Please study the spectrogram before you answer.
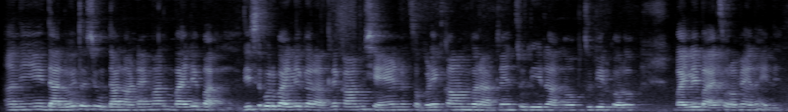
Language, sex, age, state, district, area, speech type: Goan Konkani, female, 45-60, Goa, Murmgao, rural, spontaneous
